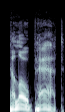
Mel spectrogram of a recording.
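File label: hello, male; trainer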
